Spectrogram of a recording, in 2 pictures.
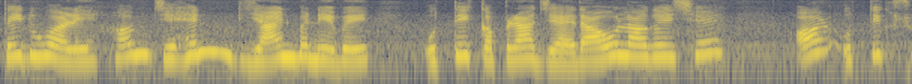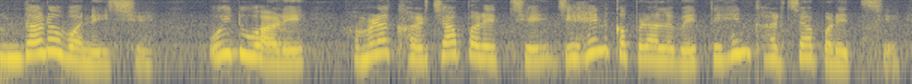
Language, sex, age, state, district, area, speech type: Maithili, female, 30-45, Bihar, Madhubani, rural, spontaneous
